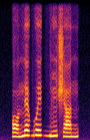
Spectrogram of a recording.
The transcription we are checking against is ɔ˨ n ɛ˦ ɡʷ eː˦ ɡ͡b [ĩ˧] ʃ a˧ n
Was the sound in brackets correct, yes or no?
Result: no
